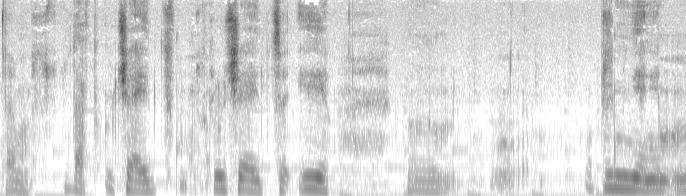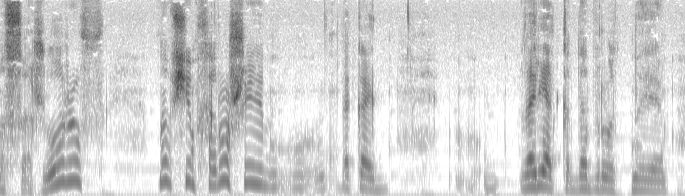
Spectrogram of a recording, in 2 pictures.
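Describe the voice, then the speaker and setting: Over noticeable background noise, a woman at medium pitch speaks at a very slow pace with big swings in loudness and long, frequent pauses. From Tatarstan, Russia (grew up on the Kama). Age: 80s+. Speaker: retired geologist. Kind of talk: casual interview.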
